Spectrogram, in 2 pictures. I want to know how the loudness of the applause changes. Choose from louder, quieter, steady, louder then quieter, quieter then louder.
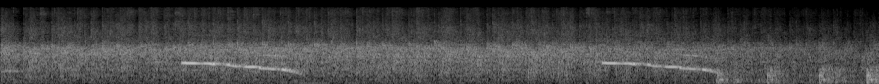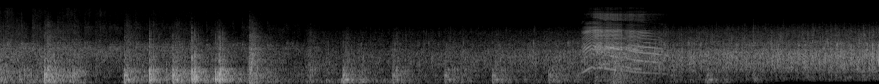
quieter then louder.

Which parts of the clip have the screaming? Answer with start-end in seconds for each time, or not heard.
1.9-3.0, 6.2-7.2, 14.6-15.5.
